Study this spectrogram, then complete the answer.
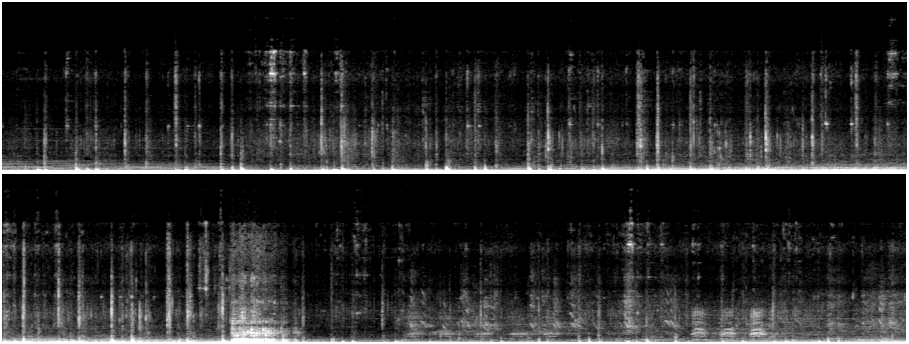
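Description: Horse hooves clip-clop in the medieval video game Kingdom Come: Deliverance II, a steady rhythmic trot under game ambience, with a louder burst of noise near the middle and no speech.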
